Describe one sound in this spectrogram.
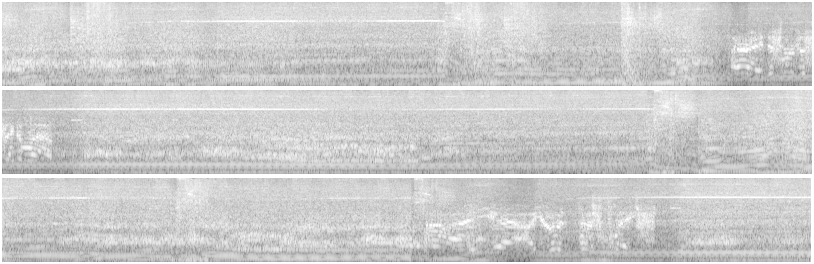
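A racing car engine roars at high revs and shifts gears.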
